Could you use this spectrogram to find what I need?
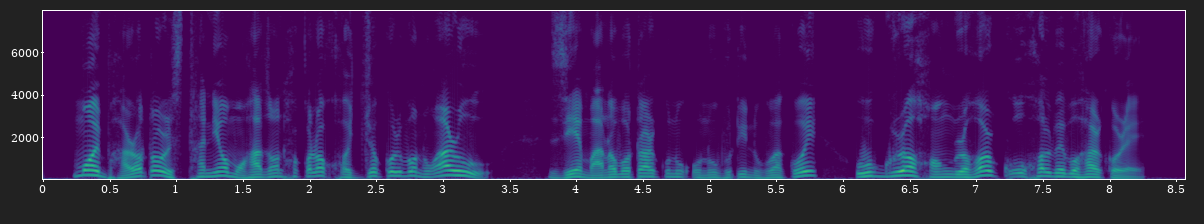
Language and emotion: Assamese, disgusted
